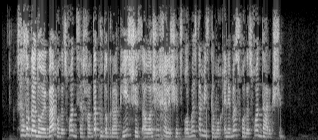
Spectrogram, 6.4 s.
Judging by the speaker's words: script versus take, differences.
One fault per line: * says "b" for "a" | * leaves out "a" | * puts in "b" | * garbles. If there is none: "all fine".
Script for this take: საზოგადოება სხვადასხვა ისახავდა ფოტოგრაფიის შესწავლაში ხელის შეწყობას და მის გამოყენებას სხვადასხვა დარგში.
all fine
